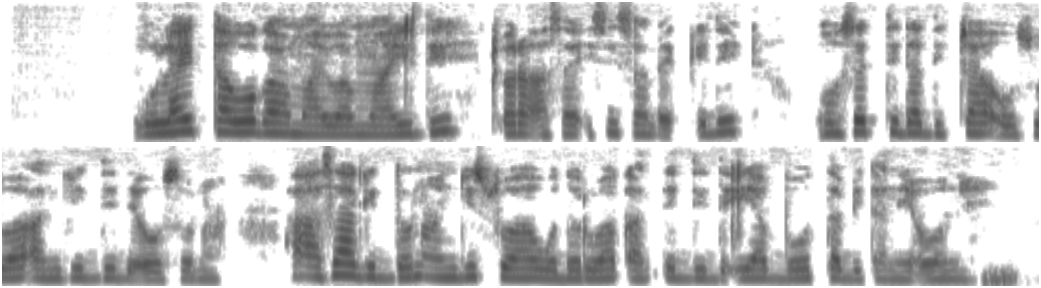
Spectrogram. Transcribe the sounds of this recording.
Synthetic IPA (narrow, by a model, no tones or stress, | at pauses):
ʔʊlɐjt̪ːɐwɔɡaːmaːjʊwaːmaːjɪd̪ɪt͡ʃʼɔɾɐːsɐjʔɪsɪsɐnɛkʼːɪd̪ɪ | ʔo̞ːsɛt̪ːɪd̪ɐd̪ɪt͡ʃːaːʔo̞ːsʊwaːʔɐnd͡ʒɪd̪ːɪd̪ɛʔo̞ːsɔnɐhɐːsaːɡɪd̪ːɔnɐnd͡ʒɪsʊwaːwɔd̪ɔɾʊwaːkʼɐnt̪ʼːɪd̪ɪd̪ɛʔɪjaːbo̞ːt̪ːɐbɪt̪ɐneːo̞ːneː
